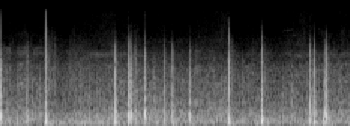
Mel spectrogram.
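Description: Fireworks shells bursting overhead: an irregular string of sharp bangs, several coming in quick clusters.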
